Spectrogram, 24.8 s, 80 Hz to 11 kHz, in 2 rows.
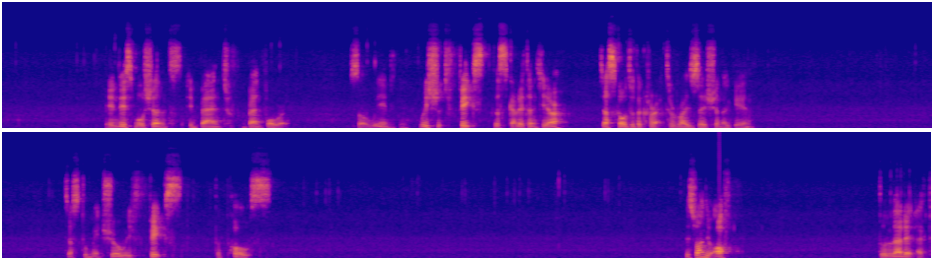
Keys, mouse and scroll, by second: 0.0-1.7 typing, 1.1 click, 2.1-5.8 drag, 5.5 x, 5.8 c, 6.2-10.4 drag, 10.5 right click, 10.7 right drag, 11.6 scroll, 12.1-13.0 c, 13.2 click, 13.4 scroll, 13.5 scroll, 14.0 c, 14.6 c, 14.9 drag, 15.2-15.9 scroll down 14, 16.7 right click, 16.9 right click, 17.9-18.6 c, 18.6 click, 19.1 right click, 19.4 click, 19.8 c, 20.5-22.6 drag, 20.5 c, 24.5 click.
